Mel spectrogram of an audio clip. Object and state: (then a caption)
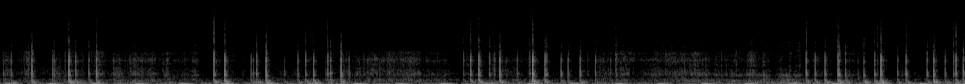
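Closed paper book, solid stack of pages. Long nails scratch and tap along the page edges of a closed blue book, a solid stack of paper. Quick, irregular dry taps cut through a continuous soft scratching rasp. The sound is muted and low, with short clicks that die away almost instantly.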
